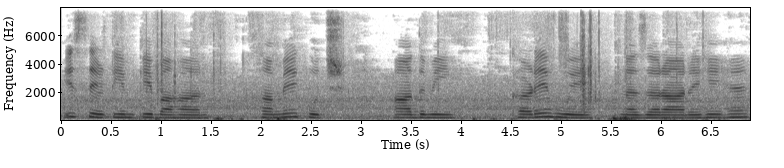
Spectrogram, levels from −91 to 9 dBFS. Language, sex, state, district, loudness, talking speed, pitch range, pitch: Hindi, female, Chandigarh, Chandigarh, -15 LUFS, 115 wpm, 195-220 Hz, 210 Hz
